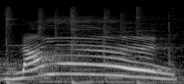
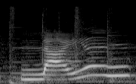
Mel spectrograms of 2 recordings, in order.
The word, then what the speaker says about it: lion: फिर है लायन, LION, लायन। इसको आपने लॉयन नहीं बोलना, अगर लॉयन बोलोगे तो वो LOIN हो जाएगा और वो तो रॉन्ग स्पेलिंग है।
